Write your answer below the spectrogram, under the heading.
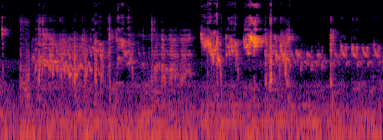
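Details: Aviary budgerigars beside a solar-powered fountain giving a busy warble of scratchy chirps, rising to a sharper, louder squawk burst near the middle before settling into repeated short chips.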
